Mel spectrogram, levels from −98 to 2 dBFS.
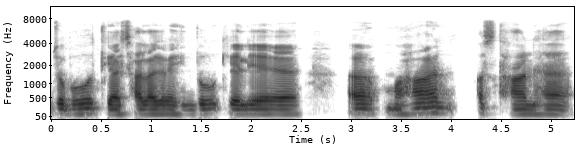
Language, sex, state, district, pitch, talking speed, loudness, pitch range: Hindi, male, Bihar, Jahanabad, 105 Hz, 160 wpm, -19 LUFS, 100-110 Hz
